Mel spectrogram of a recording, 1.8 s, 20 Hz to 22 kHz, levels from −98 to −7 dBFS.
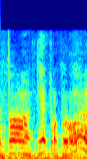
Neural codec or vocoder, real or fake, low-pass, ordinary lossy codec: codec, 44.1 kHz, 3.4 kbps, Pupu-Codec; fake; 9.9 kHz; MP3, 48 kbps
